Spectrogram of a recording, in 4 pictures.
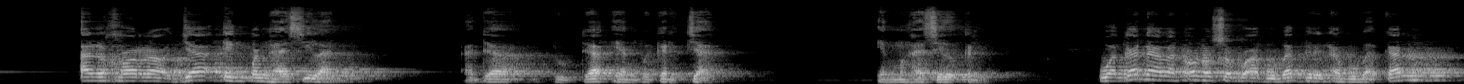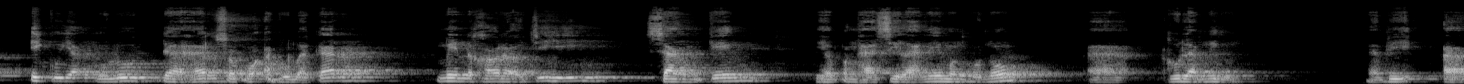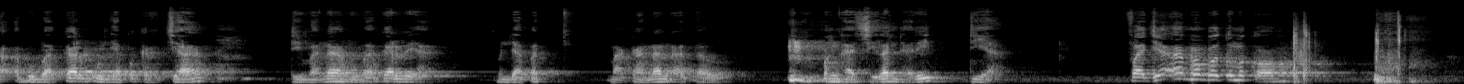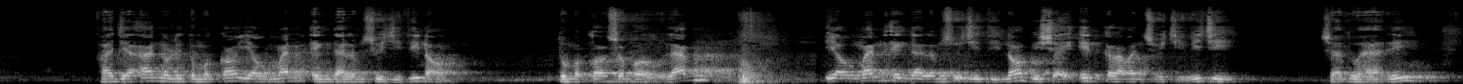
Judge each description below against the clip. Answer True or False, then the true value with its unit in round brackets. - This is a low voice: False (155 Hz)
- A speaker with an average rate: False (80 wpm)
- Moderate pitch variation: False (7.9 semitones)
